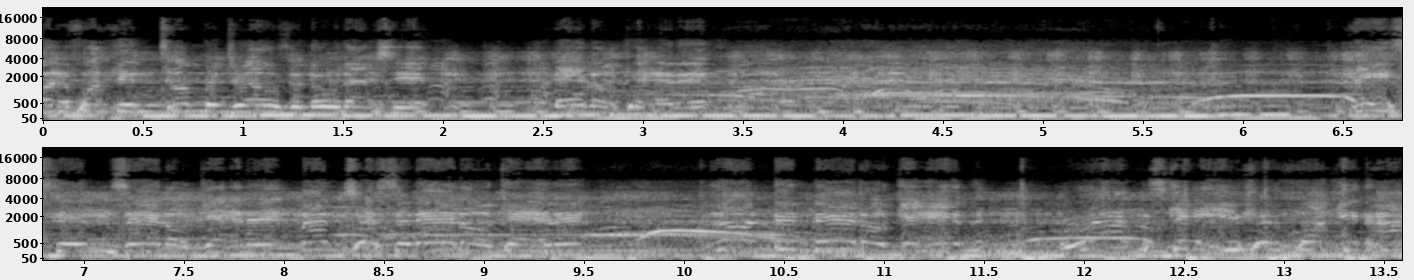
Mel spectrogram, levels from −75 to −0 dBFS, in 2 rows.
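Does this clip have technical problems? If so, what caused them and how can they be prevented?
Yes. DAB burbling at 12.48–12.51 s: residual bit errors from weak reception corrupt values in the MP2 audio data, putting short blips of noise in single sub-bands, heard as a few watery blips, which fits a single damaged frame. A spectrogram shows isolated bright rectangular blocks in narrow bands. Better reception (aerial placement, gain, or a stronger multiplex) reduces the bit errors that cause it.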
